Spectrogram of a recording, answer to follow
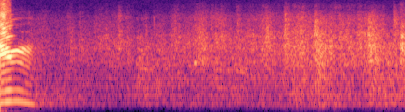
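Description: Faint, steady running noise of the Subaru Impreza WRX STi rally car at speed, heard from inside the cabin, with the lowest frequencies cut away. The tail of a spoken word comes at the very start.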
